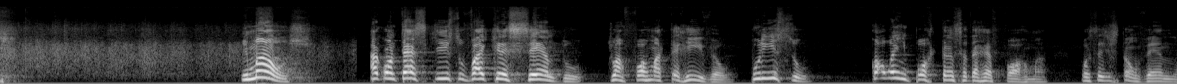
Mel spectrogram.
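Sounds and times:
audience applause: 0:00.0 - 0:03.5
speech: 0:02.4 - 0:03.1, 0:03.7 - 0:11.7.

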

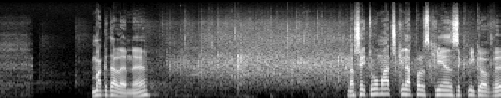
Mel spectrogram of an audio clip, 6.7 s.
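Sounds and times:
speech: 0:01.2 - 0:02.2, 0:04.6 - 0:06.6
audience applause: 0:02.1 - 0:06.6.

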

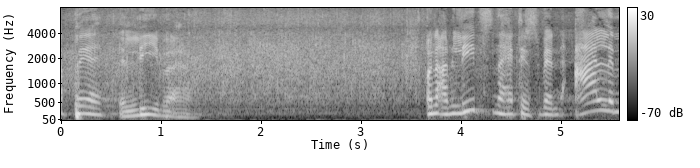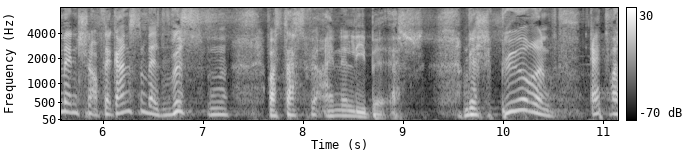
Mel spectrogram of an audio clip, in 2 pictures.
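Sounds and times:
audience applause: 0:00.0 - 0:04.4
speech: 0:00.2 - 0:01.4, 0:03.6 - 0:11.1.

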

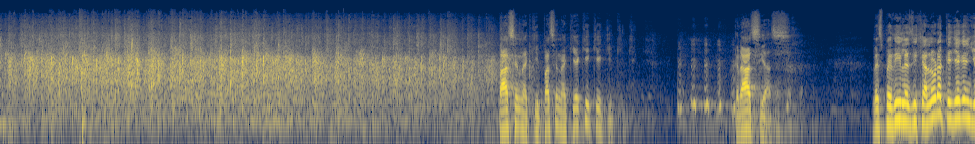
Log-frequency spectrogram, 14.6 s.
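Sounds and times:
welcoming applause: 0:00.0 - 0:07.9
speech: 0:07.5 - 0:09.4, 0:11.0 - 0:11.9, 0:13.1 - 0:14.6.

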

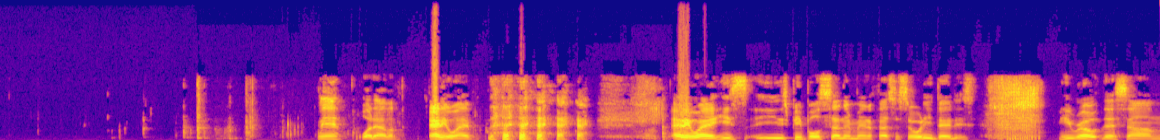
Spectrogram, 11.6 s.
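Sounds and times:
low steady hum: 0:00.0 - 0:09.8
wet mouth clicks: 0:00.8 - 0:04.1
gulp and swallow of water: 0:01.1 - 0:03.7
speech: 0:03.2 - 0:11.5.

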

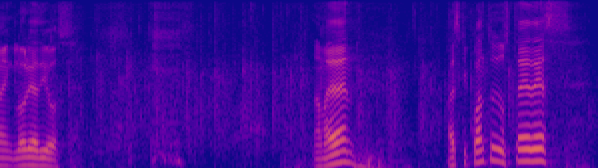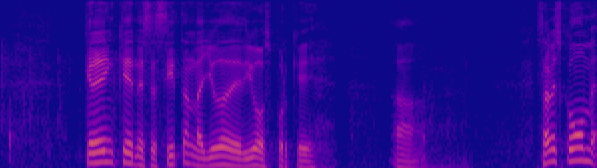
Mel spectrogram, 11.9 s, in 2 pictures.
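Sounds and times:
speech: 0:00.0 - 0:00.8, 0:03.1 - 0:03.9, 0:04.5 - 0:05.8, 0:06.8 - 0:09.2, 0:09.9 - 0:10.3, 0:11.4 - 0:11.9
audience applause: 0:00.0 - 0:07.2.

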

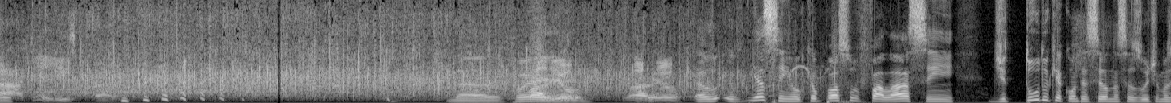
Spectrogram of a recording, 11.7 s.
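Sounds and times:
laughter: 0:00.0 - 0:02.8, 0:03.8 - 0:08.1
applause: 0:00.0 - 0:08.5
speech: 0:00.1 - 0:02.6, 0:03.9 - 0:11.7.

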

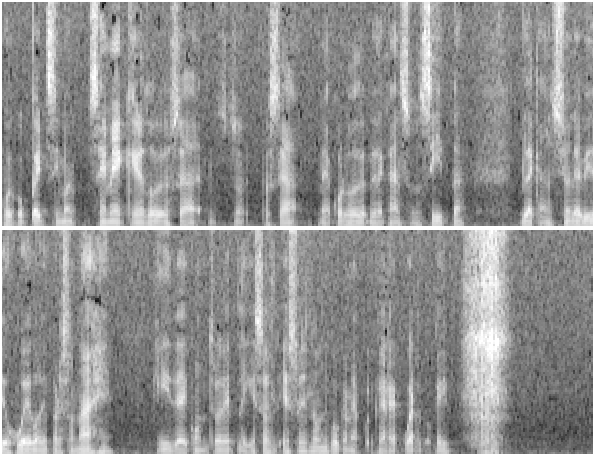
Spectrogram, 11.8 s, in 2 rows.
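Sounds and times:
speech: 0:00.0 - 0:11.0
sniff through a stuffy, congested nose: 0:10.5 - 0:11.0.

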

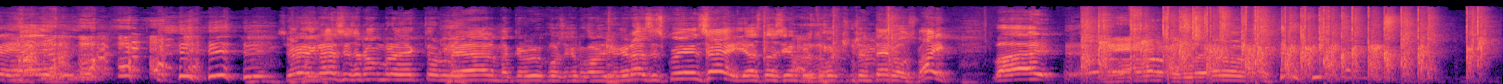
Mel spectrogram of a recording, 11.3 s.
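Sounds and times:
laughter: 0:00.0 - 0:02.6, 0:05.9 - 0:06.9, 0:09.5 - 0:10.3
speech: 0:02.4 - 0:10.0
hosts clapping: 0:05.7 - 0:06.9, 0:08.0 - 0:11.2.

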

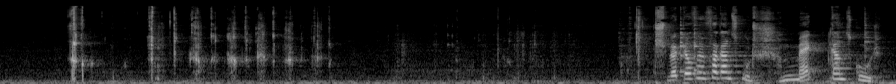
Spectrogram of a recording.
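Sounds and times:
crunching a pickled gherkin: 0:00.6 - 0:05.7
soft chewing: 0:00.7 - 0:06.5
speech: 0:06.6 - 0:08.9.

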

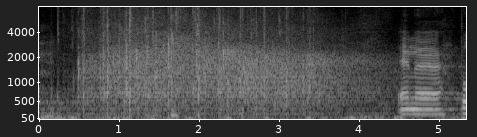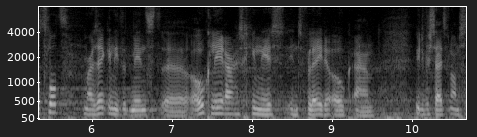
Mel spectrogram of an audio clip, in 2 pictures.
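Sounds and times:
audience applause: 0:00.2 - 0:04.4
speech: 0:04.5 - 0:10.6.

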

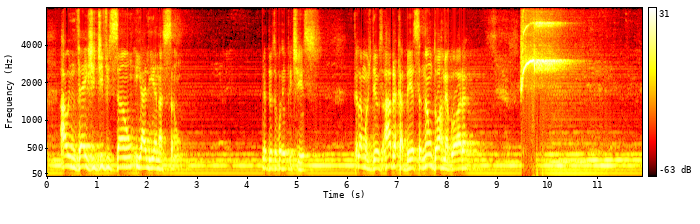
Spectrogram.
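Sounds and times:
speech: 0:00.2 - 0:02.8, 0:04.3 - 0:05.5, 0:06.1 - 0:08.9
loud human whistle: 0:09.4 - 0:10.8.

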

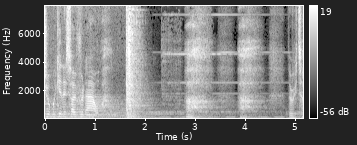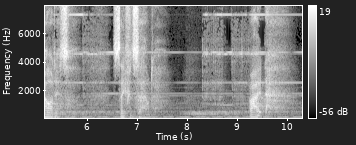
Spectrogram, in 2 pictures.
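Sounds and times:
speech: 0:00.0 - 0:01.4, 0:02.8 - 0:03.2, 0:04.9 - 0:05.8, 0:06.6 - 0:07.4, 0:09.2 - 0:09.8
phone ringing: 0:02.1 - 0:10.3.

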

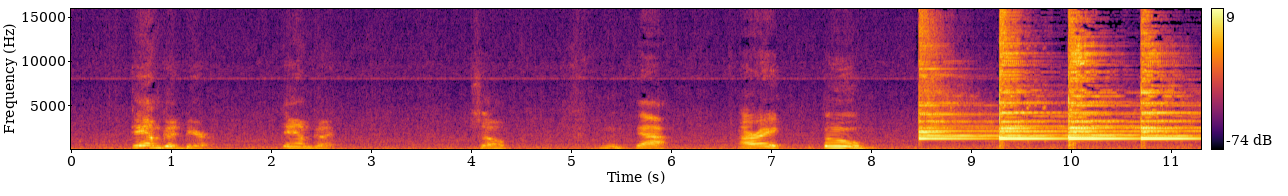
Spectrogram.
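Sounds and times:
speech: 0:00.6 - 0:01.5, 0:02.1 - 0:02.7, 0:04.0 - 0:04.5, 0:05.3 - 0:06.1, 0:06.7 - 0:08.1
gong being struck: 0:08.5 - 0:11.3.

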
